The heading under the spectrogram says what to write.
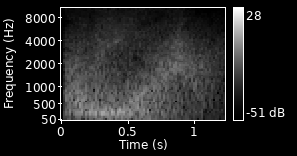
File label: Pass Level; Codename Countdown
